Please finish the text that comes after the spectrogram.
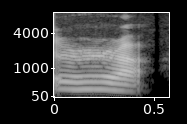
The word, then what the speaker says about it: र: तो रा का जब हम उच्चारण करते हैं तो हमारी जो जीभ है वो आगे से क्या होती है? मुड़ जाती है, जैसे रा। आप बोल के देखिए रा, जीभ का आगे से मुड़ना क्या कहलाएगा हमारा?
